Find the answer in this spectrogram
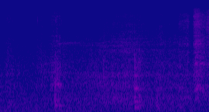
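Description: Faint rubbing of a cardboard box insert being handled, with a couple of small soft bumps.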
